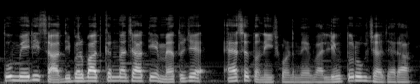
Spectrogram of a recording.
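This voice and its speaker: A man's voice: on the high side, expressive, fast talker, a little mellow, faint music behind, lightly acted. A defiant young heroine, taunting, as a man reads her. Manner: taunting, threatening.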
